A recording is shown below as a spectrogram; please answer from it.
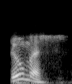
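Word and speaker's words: Dumas: Dumis. Dumis. Or as the French would call it, Dumois.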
